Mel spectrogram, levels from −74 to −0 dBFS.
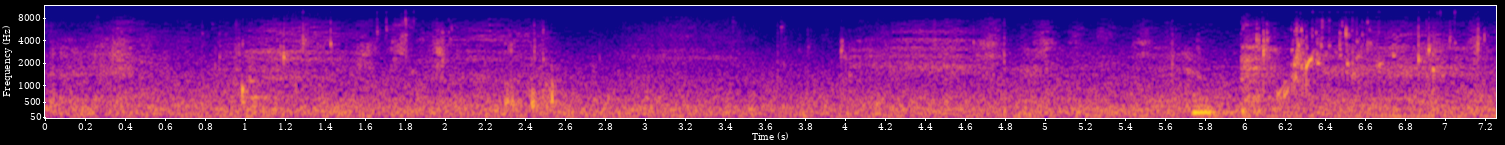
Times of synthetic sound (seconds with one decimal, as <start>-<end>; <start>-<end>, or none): none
